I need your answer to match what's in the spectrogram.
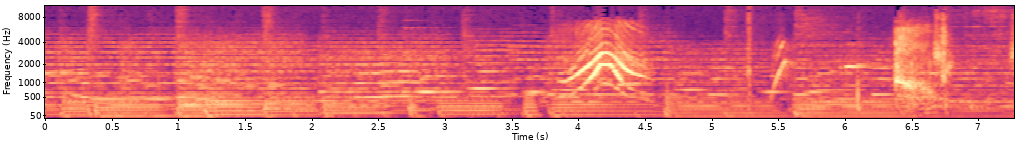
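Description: A cat meows a few times, drawn-out rising and falling cries that stand out clearly over a steady musical backdrop, with one long meow in the middle and another near the end.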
